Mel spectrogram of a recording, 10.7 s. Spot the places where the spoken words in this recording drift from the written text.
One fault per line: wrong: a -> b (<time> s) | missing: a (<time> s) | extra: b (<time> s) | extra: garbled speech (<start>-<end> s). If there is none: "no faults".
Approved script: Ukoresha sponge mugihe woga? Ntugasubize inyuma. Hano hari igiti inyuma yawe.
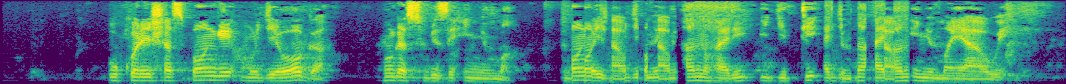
extra: garbled speech (5.6-6.8 s)
extra: garbled speech (8.2-9.1 s)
